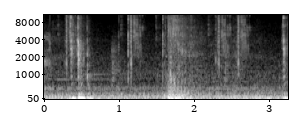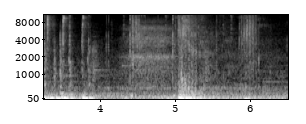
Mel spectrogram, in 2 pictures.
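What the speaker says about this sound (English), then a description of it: "Why am I typing fortitude?" Quiet bursts of computer keyboard typing, rapid clustered keystrokes in several short runs separated by brief pauses, close and soft with low thumps of the keys bottoming out.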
